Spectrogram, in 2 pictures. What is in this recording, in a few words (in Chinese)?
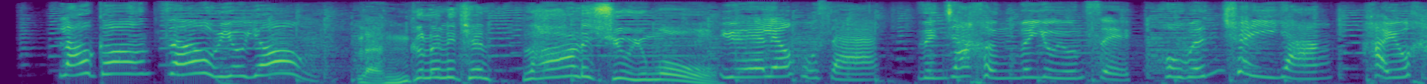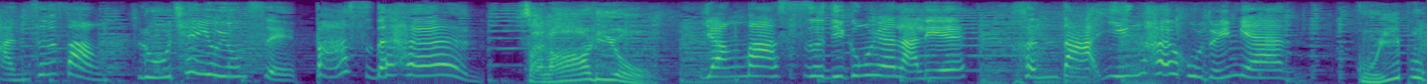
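男方言 男女合; 四川方言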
